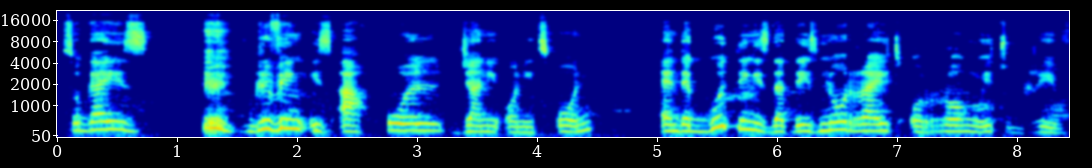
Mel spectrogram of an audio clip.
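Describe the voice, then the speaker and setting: A woman appearing as a guest on a channel, speaking in a calm, measured way. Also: medium pitch, breathy edge, no echo. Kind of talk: casual chat.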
